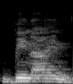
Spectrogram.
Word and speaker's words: benign: और ये लिखा है BENIGN, जिसमें जी दोस्तों साइलेंट है। इसको हम पढ़ेंगे बिनाइन।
